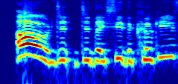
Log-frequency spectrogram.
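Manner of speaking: plain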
